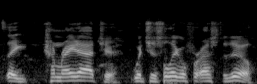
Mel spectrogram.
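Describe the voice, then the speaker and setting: A man's voice: on the high side, brisk, dull audio. A man with a Canadian accent in casual conversation, explaining himself in an insistent, repetitive way. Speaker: video auditor filming in public buildings. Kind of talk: casual spoken conversation with a police officer.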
